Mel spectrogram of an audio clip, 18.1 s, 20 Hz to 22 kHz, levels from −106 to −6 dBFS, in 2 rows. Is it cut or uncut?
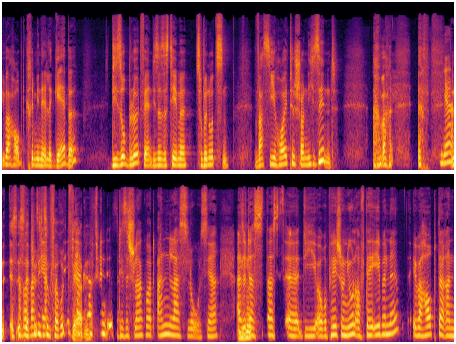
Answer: uncut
